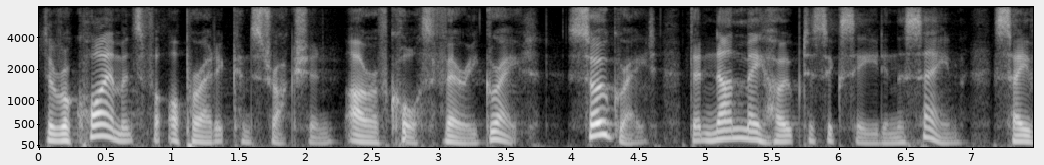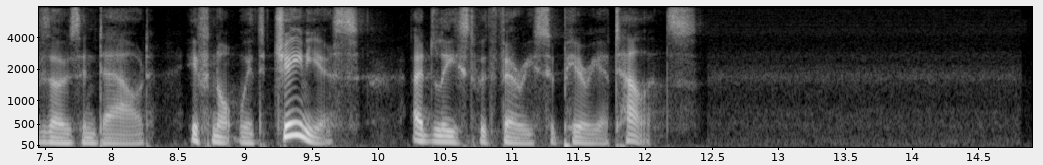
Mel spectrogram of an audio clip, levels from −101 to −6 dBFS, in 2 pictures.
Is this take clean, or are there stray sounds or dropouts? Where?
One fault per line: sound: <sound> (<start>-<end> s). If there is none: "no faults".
no faults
